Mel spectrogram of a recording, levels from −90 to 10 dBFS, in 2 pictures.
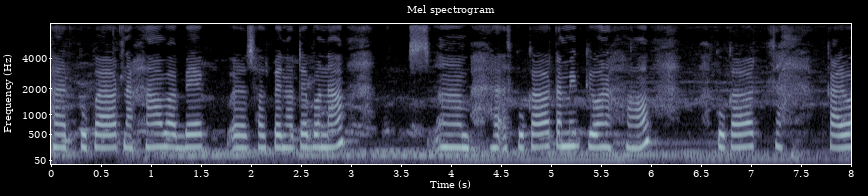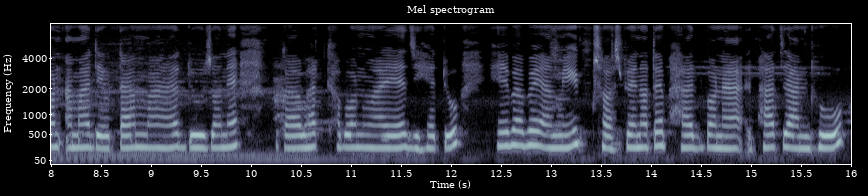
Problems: constant background noise, background conversations at intervals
